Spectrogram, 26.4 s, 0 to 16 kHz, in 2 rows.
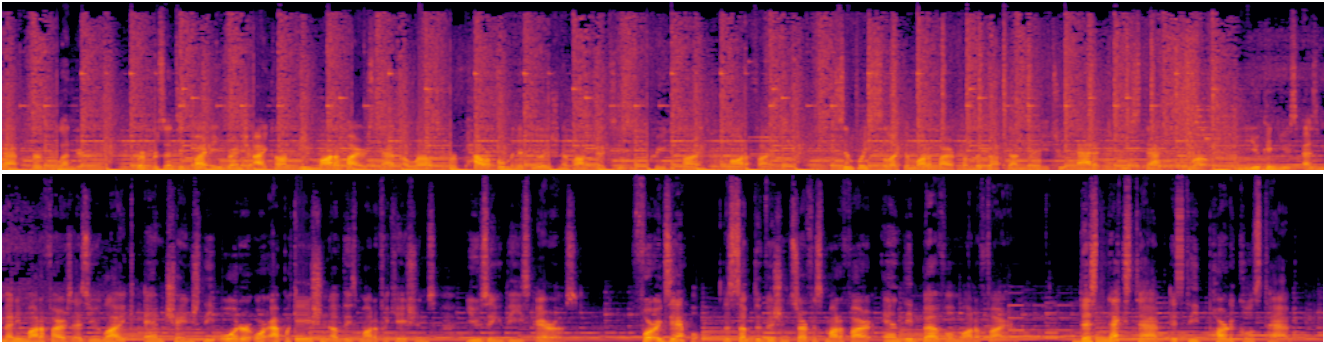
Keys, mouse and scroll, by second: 4.2 click, 12.6 click, 15.7 click, 16.9 click, 17.7 click, 21.0 click, 21.8 click, 22.8 click, 23.2 click, 24.7 click.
